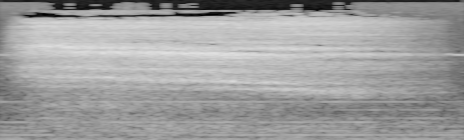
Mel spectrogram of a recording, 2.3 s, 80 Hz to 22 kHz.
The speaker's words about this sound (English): 35 breaths with me. Here we go. Inhale.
